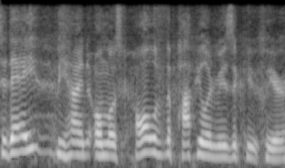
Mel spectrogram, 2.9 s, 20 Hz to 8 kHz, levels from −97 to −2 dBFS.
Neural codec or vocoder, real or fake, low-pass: codec, 16 kHz in and 24 kHz out, 0.9 kbps, LongCat-Audio-Codec, fine tuned four codebook decoder; fake; 7.2 kHz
